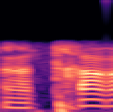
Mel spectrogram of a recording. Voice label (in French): "train" French; pronunciation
